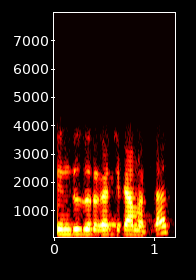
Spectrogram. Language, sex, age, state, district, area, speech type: Marathi, male, 18-30, Maharashtra, Sindhudurg, rural, conversation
